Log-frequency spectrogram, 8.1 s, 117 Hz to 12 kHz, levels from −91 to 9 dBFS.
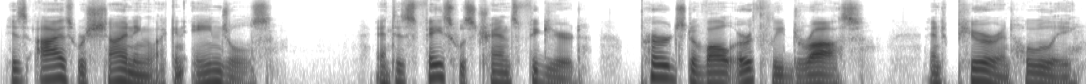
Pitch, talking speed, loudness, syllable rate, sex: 110 Hz, 155 wpm, -22 LUFS, 4.7 syllables/s, male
